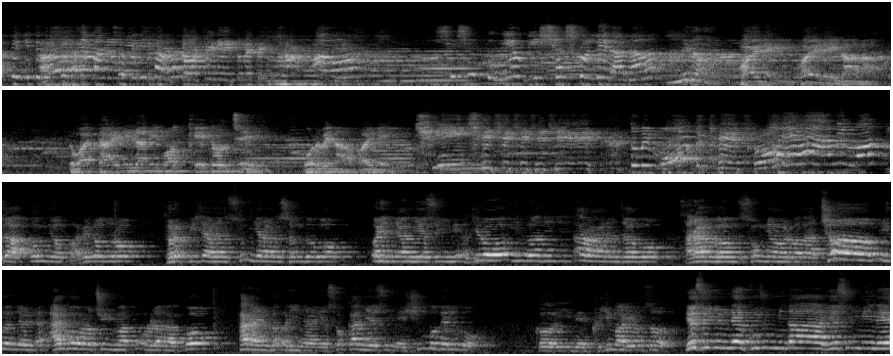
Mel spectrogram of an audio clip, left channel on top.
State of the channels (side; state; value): both; different; correlation 0.00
